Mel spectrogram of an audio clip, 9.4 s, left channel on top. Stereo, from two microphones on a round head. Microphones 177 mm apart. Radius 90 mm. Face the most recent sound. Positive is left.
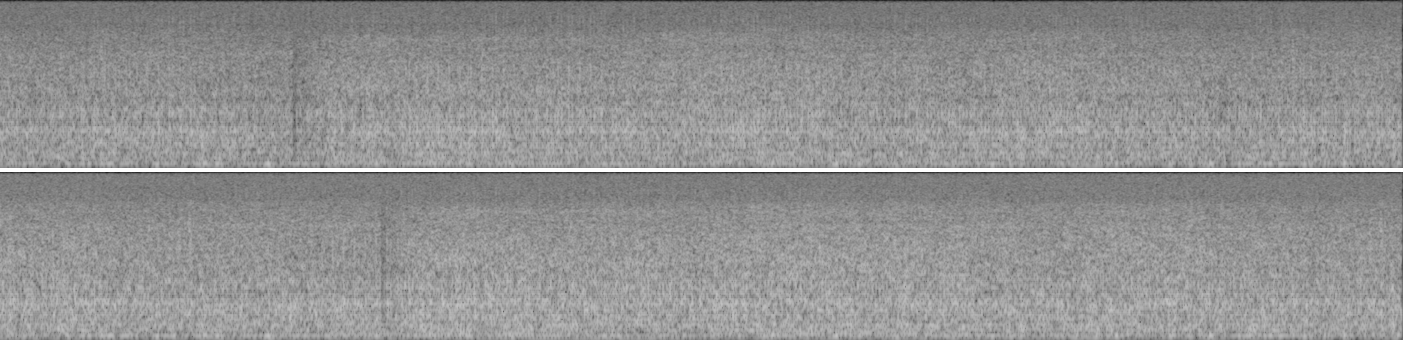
No sound to turn to.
